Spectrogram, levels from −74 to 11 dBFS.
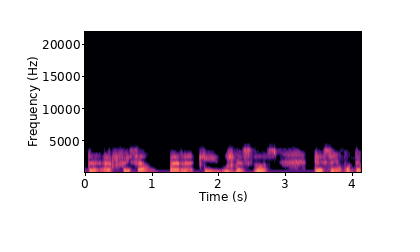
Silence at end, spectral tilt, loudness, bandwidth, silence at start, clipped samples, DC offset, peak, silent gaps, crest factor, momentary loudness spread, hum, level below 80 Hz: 0 s; -8.5 dB/octave; -19 LUFS; 4.5 kHz; 0.05 s; under 0.1%; 2%; -2 dBFS; none; 18 dB; 10 LU; none; -66 dBFS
